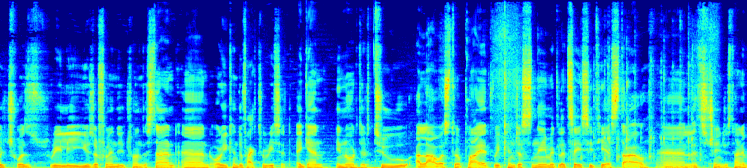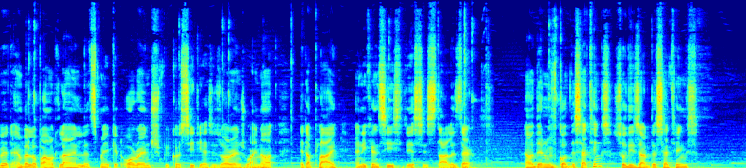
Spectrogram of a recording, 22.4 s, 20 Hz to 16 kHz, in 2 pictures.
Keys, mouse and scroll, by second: 4.6-4.9 scroll up 1, 4.9 click, 8.5-10.7 typing, 11.5 click.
